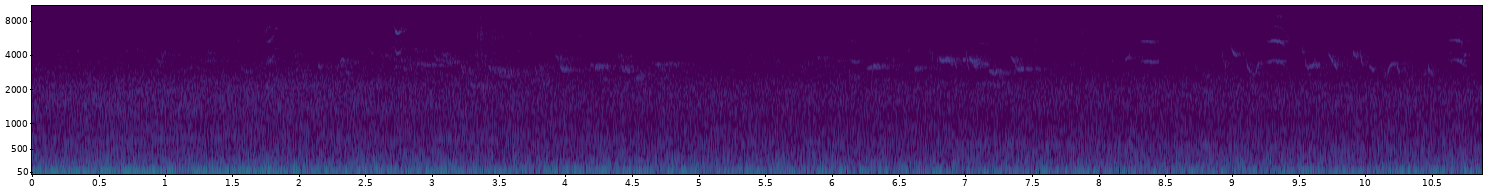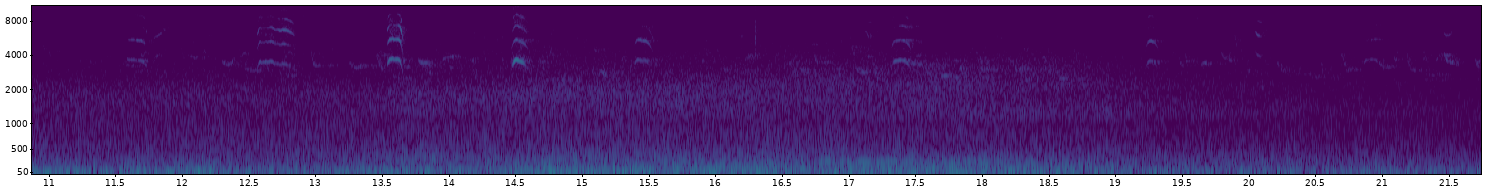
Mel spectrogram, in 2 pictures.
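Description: Faint birdsong: scattered short, high chirps and calls, thickest about halfway through, over a steady low background rumble.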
